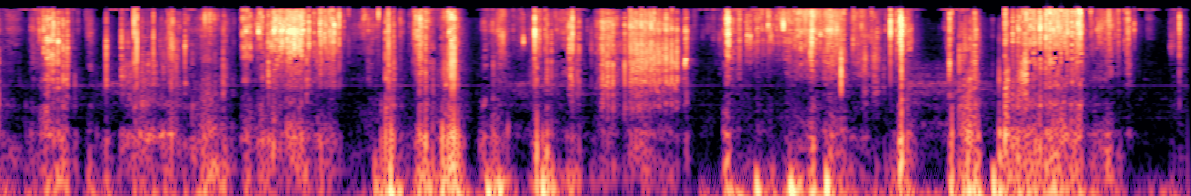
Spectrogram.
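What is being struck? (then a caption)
Plastic velcro hair roller. Long nails scratch across the velcro hooks of a large, hollow pink plastic velcro hair roller. The result is a dense run of rough, crackling scrapes with a bright, tearing texture over a low, thumpy handling rumble. The scrapes come in uneven bursts that swell and fade throughout.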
